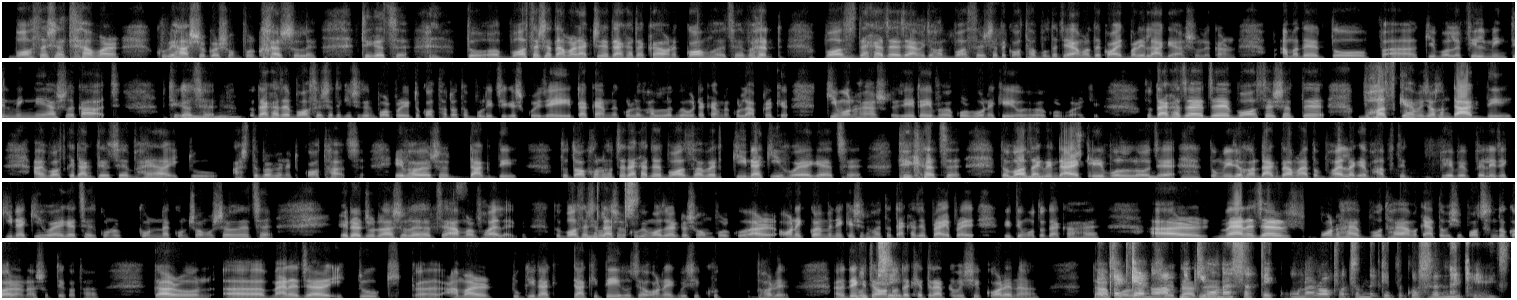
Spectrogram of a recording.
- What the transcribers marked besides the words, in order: laughing while speaking: "আমার"; laughing while speaking: "আসলে"; laughing while speaking: "বাট"; tapping; laughing while speaking: "বসকে"; laughing while speaking: "ঠিক আছে"; other background noise; laughing while speaking: "নাকি?"
- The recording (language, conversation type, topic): Bengali, unstructured, আপনার কাজের পরিবেশ কেমন লাগে?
